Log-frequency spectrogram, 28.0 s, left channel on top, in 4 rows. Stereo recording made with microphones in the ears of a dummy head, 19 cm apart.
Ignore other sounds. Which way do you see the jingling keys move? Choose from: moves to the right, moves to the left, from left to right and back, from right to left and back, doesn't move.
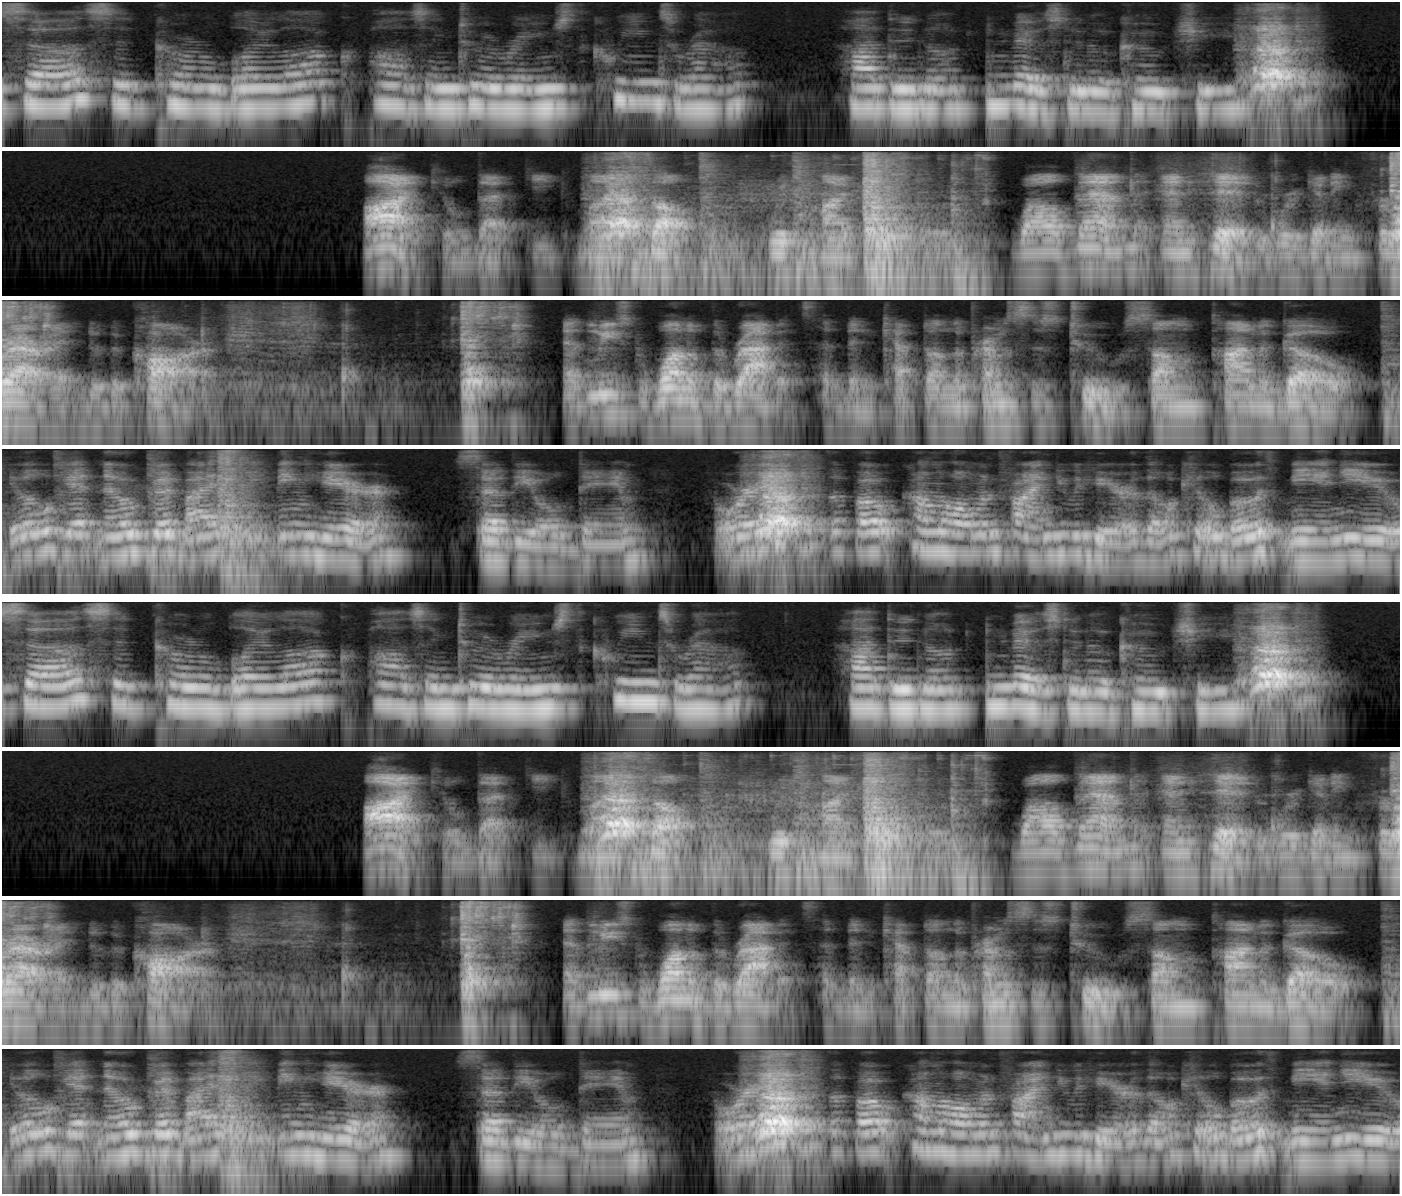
from right to left and back.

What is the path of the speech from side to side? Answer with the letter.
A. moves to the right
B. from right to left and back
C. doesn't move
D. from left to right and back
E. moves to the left
E.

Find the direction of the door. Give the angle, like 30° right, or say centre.
20° left.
